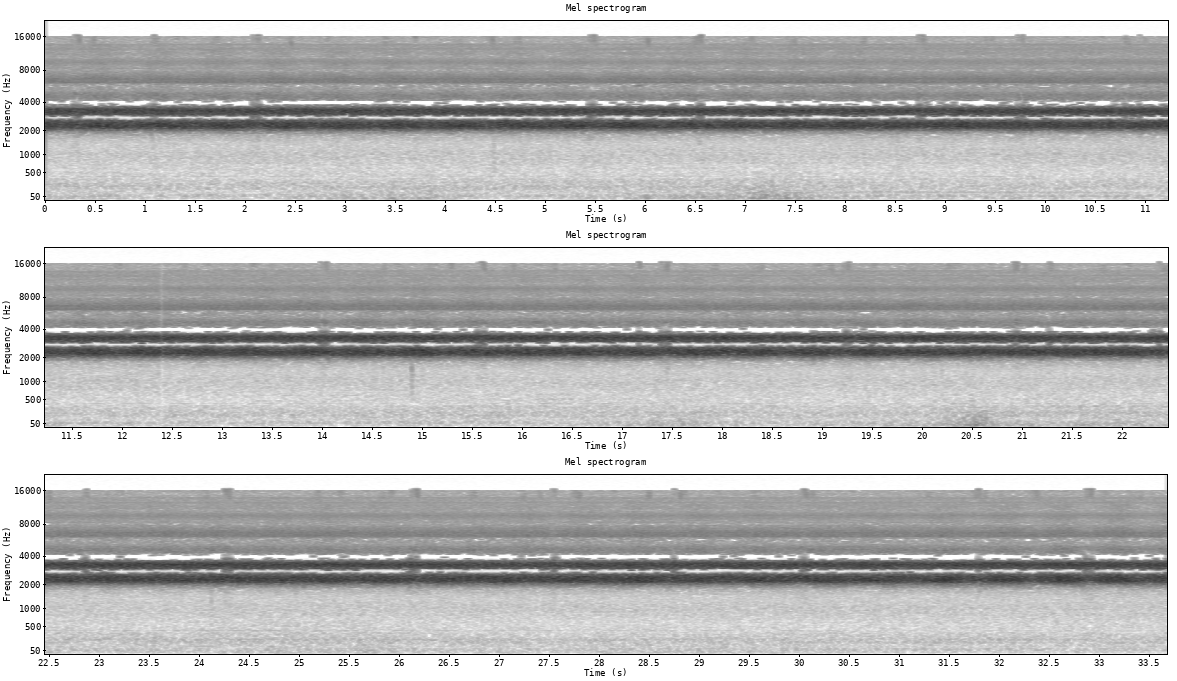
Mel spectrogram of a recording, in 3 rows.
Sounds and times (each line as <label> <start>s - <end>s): crickets 0.0s - 33.6s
